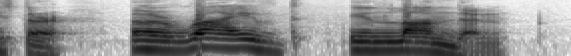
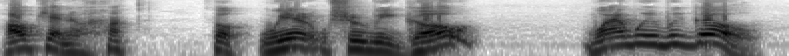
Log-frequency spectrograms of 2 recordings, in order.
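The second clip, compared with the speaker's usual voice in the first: mock confused leaders; 3 semitones higher, 5 dB louder than usual. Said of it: "everybody's like".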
